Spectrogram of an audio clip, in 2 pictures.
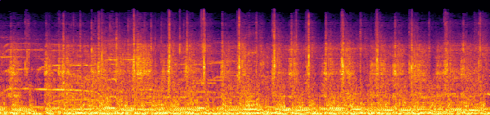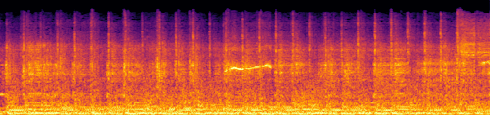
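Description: Live heavy rock band playing loud: electric guitar, bass guitar and a drum kit, with steady, fast drum hits. A brief high rising note sounds about eleven seconds in.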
